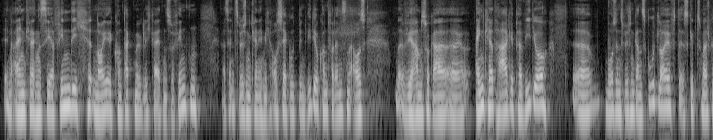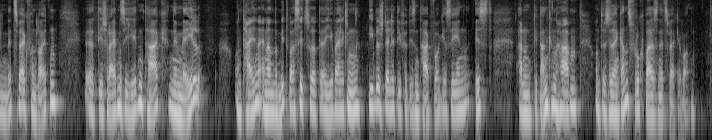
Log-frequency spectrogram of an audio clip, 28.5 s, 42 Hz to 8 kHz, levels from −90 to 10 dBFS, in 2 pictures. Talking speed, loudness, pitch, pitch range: 155 wpm, -21 LUFS, 125 Hz, 115-140 Hz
